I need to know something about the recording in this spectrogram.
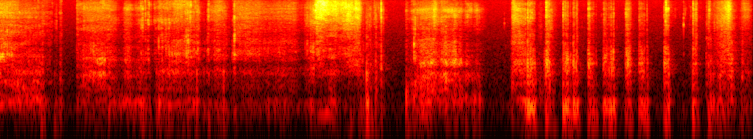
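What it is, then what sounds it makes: Cardboard pizza box. Fingertips and nails scratch and tap the front and side of a hollow, pink printed cardboard Pizza Hut "My Box" held in both hands. Stretches of rough, continuous scratching give way to a run of quick, dry taps near the end.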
